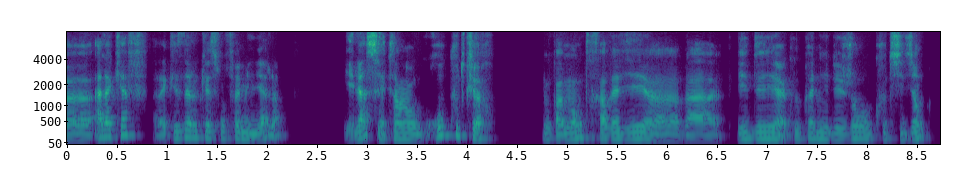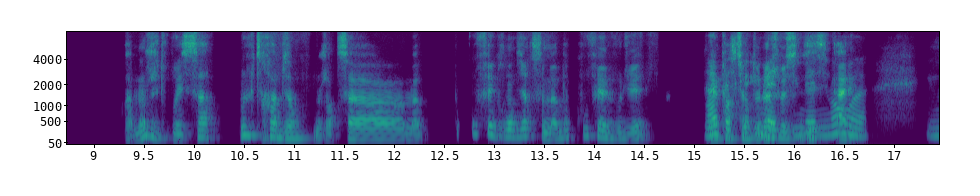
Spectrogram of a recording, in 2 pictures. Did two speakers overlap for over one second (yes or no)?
yes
